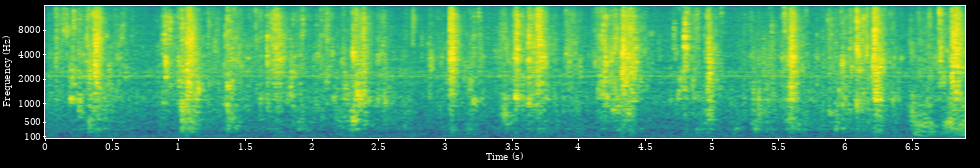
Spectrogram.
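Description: Clothes are hand-washed in a plastic storage bin full of soapy water, with repeated sloshing splashes and wet scrubbing arriving in an uneven rhythm, close and fairly loud.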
